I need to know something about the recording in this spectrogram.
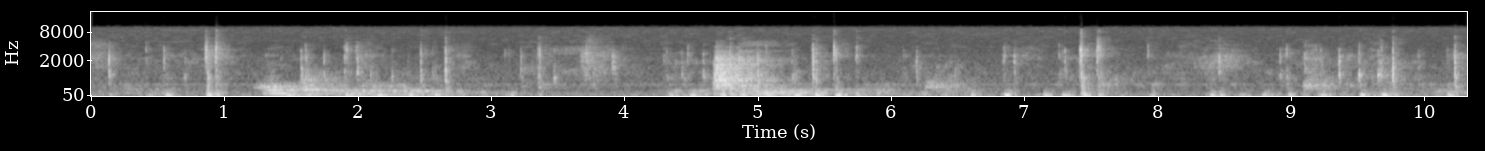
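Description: Computer keyboard being typed on: irregular runs of keystroke clicks as code is entered. A low voice is heard briefly about a second in and again near the middle.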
